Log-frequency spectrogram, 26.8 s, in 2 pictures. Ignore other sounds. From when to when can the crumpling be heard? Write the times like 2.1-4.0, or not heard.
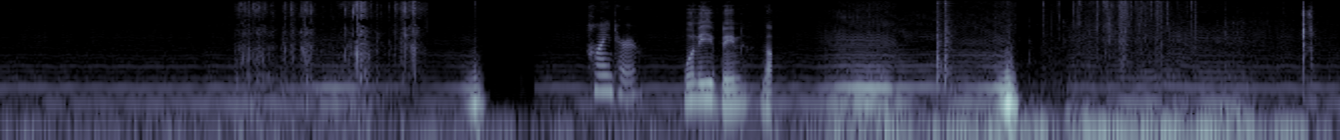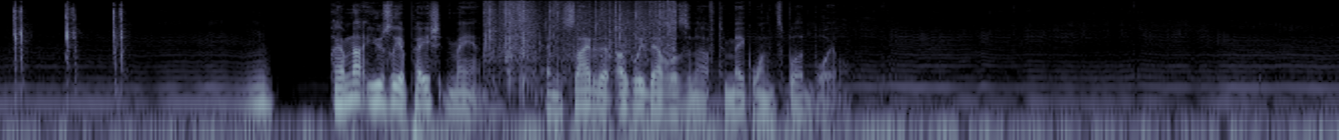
2.4-4.2, 10.4-12.0, 18.2-20.2.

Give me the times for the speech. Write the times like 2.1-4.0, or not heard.
5.8-7.8, 16.7-21.9.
